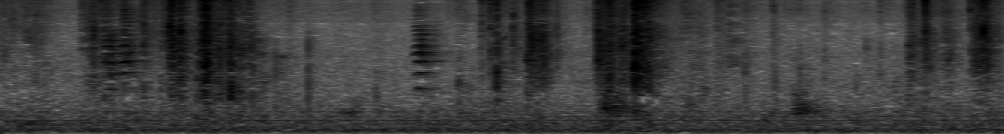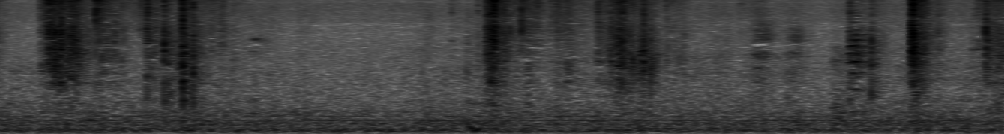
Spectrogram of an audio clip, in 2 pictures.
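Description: Small plastic zip-lock bags of diamond-painting drills crinkling and rustling in short, scattered bursts as they are picked up and sorted by hand.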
